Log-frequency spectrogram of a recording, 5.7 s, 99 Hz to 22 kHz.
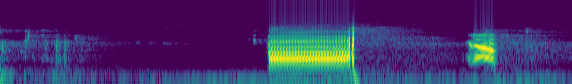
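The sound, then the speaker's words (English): A telephone line rings once on a call from Los Angeles to Napa, with a loud, buzzing tone lasting under a second over a low background hum, followed by a short, fainter warbling burst. “Keep ringing, 761. They're ringing the number”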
